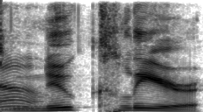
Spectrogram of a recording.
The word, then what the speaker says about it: nuclear: calls these people out it's nuclear n u c l e a r nuclear nuclear not nuclear there's not another you nuclear say it wrong nuclear president say it wrong vice presidential candidates say it wrong it's like nuclear nuclear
